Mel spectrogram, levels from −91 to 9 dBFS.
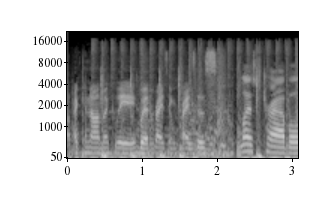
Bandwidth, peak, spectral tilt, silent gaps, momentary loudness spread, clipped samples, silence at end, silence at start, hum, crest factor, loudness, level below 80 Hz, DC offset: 17.5 kHz; -2 dBFS; -4 dB/octave; none; 5 LU; under 0.1%; 0 s; 0 s; none; 16 dB; -18 LUFS; -28 dBFS; under 0.1%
